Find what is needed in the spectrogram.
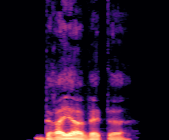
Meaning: trifecta (betting)
- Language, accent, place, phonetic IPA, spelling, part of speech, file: German, Germany, Berlin, [ˈdʁaɪ̯ɐˌvɛtə], Dreierwette, noun, De-Dreierwette.ogg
